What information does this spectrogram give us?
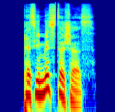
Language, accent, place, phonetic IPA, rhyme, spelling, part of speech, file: German, Germany, Berlin, [ˌpɛsiˈmɪstɪʃəs], -ɪstɪʃəs, pessimistisches, adjective, De-pessimistisches.ogg
- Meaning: strong/mixed nominative/accusative neuter singular of pessimistisch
